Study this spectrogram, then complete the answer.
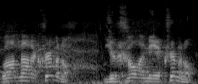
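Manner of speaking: a lightly voiced touchy customer; offended customer. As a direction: protest like someone insulted. Customer's indignant protest, acted out.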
